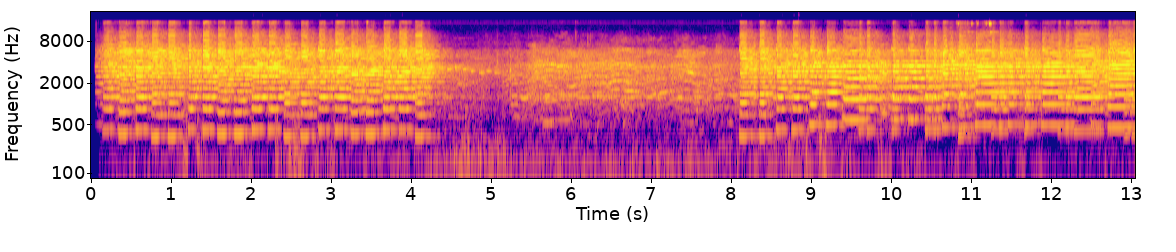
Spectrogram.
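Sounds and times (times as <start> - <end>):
multi-tone musical bus horn: 0.0 - 4.9, 8.1 - 13.0.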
